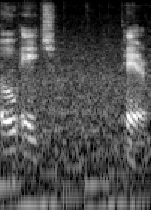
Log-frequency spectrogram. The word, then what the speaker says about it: Oh Pear: It's a cocktail that I invented, and it's spelled O-H, pear. Because Very witty. right when you sip it, you go, oh, pear.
